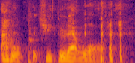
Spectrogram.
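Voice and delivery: mock menacing tone, teasing, not serious. Retelling your reaction to other kids touching your toys, mock threat. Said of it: "joking threat to kids touching toys".

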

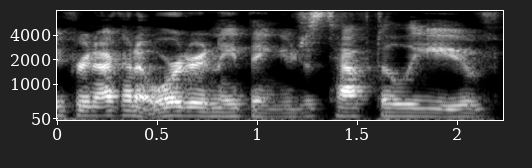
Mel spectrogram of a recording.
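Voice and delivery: normal talking voice

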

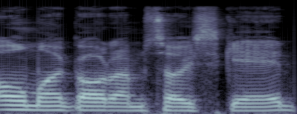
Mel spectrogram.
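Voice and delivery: ordinary delivery

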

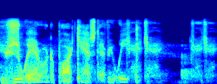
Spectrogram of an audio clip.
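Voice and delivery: breathy, hushed, very quiet whisper. On a podcast, answering a co-host who just apologized for swearing: whispering. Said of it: "Why are we whispering?".

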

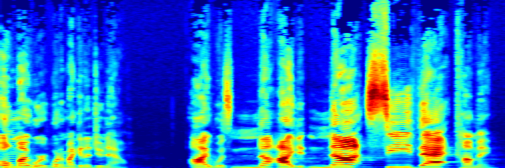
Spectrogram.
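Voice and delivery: loud, caught-short, caught-off-guard blurted exclamation. Picturing God surprised by Jonah's refusal, imitating God caught off guard. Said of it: "and God's like".

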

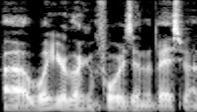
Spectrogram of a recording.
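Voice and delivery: mock, dead-serious deadpan tone. Retelling what a man said in a sudden moment, imitating a deadpan serious tone. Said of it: "deadpan serious".

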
